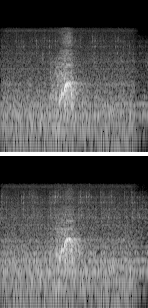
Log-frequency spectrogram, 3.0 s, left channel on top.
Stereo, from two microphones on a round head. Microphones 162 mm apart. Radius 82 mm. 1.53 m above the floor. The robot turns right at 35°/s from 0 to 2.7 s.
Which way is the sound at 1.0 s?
65° left (ahead or behind).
